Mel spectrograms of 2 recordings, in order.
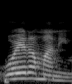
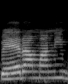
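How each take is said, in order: First: The word begins with a w sound. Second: The word begins with a b sound. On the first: "অনেকে ওয়েরামানি মানে ওই যে এই পেট কাটা ব" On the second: "আমরা তো কেউ কেউ বেরামানি বলি"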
